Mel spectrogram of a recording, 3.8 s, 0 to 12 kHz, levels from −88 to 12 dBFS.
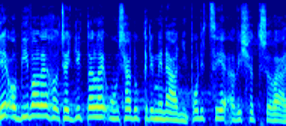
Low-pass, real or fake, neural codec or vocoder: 10.8 kHz; real; none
